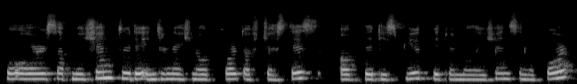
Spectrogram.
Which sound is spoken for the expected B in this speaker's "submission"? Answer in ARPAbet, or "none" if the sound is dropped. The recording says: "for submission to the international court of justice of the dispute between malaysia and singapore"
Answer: B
